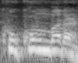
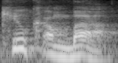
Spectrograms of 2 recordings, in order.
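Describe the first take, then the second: First: It starts with 'koo' and ends in 'ber'. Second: It starts with 'kyoo' and ends in 'ba'. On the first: The speaker calls it wrong. "కుకుంబర్ అంటారు చాలామంది, కానీ తప్పది" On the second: The speaker calls it right.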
